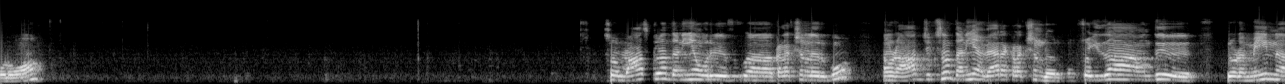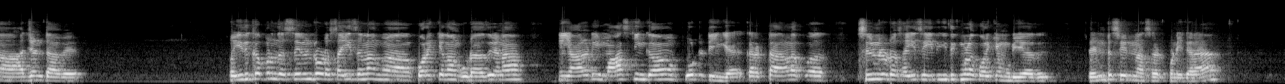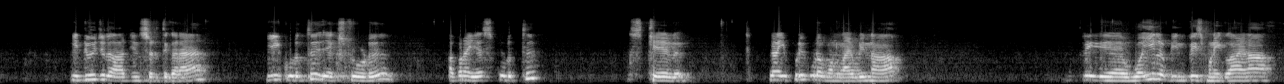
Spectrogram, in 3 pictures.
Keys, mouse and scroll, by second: 1.3 KP_0, 4.1 click, 4.7-5.4 scroll up 2, 5.4-5.8 scroll down 2, 8.9-9.6 scroll down 1, 9.6 click, 11.5-12.5 scroll up 2, 12.9-14.7 drag, 14.7 Tab, 21.5 click, 23.3 e, 24.3 shift+click, 26.2 click, 28.2 e, 33.1 ctrl+z, 33.3 ctrl+z, 33.5 ctrl+z, 34.6 a, 34.9 s, 37.1 alt+a, 37.3 click, 38.0 click.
